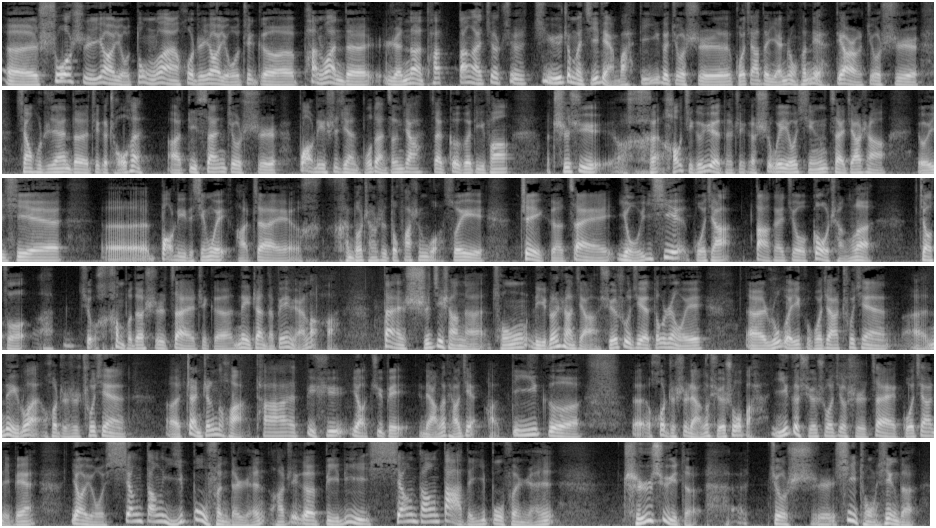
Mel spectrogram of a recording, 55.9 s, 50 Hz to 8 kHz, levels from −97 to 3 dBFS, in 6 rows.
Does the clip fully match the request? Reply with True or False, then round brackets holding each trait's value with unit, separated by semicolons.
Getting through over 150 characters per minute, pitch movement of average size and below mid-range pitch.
True (265 characters per minute; 4.4 semitones; 120 Hz)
